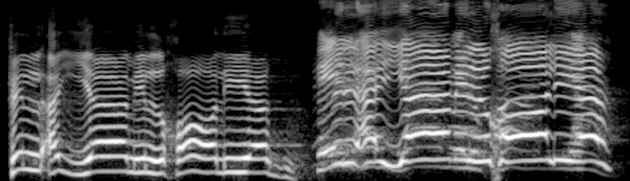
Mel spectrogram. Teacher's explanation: گول تا کو وقف میں ہا ساکن سے بدل دیں گے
